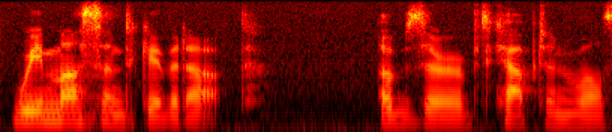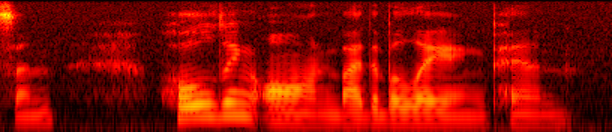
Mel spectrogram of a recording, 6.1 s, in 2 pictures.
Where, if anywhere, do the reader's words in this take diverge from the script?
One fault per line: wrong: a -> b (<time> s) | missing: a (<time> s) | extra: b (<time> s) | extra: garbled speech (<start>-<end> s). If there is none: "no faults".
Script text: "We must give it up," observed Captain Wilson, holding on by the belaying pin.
wrong: must -> mustn't (0.2 s)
